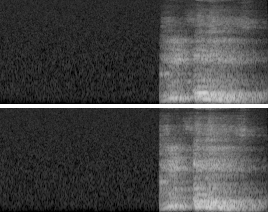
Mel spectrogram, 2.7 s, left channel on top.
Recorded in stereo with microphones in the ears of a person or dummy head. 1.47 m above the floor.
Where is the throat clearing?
65° right (ahead or behind), 0.7 m.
